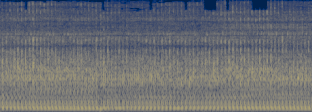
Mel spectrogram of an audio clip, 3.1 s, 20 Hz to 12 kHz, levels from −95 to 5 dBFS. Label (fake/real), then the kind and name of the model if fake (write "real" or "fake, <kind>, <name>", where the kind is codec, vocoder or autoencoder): real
